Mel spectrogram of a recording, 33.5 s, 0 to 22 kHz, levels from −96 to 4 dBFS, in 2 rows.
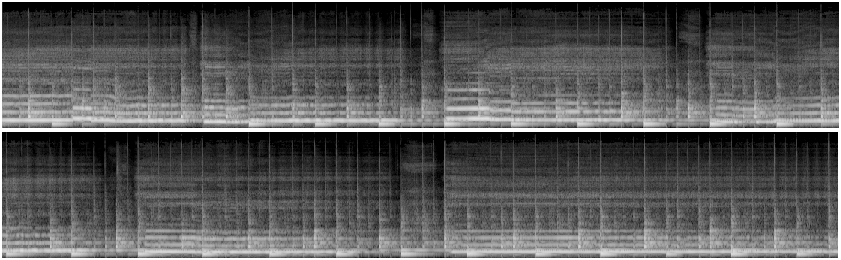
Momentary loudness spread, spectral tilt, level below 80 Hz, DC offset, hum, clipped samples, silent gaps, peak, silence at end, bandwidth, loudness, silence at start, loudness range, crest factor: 10 LU; -9 dB/octave; -64 dBFS; under 0.1%; none; under 0.1%; none; -2 dBFS; 0 s; 9.6 kHz; -18 LUFS; 0 s; 5 LU; 16 dB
